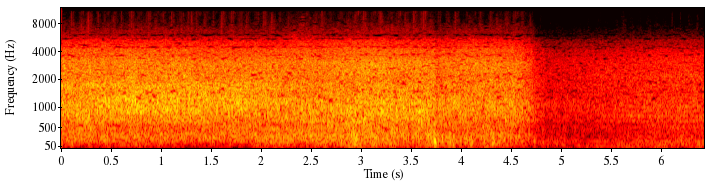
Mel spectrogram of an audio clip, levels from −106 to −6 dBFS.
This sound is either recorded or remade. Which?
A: recorded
